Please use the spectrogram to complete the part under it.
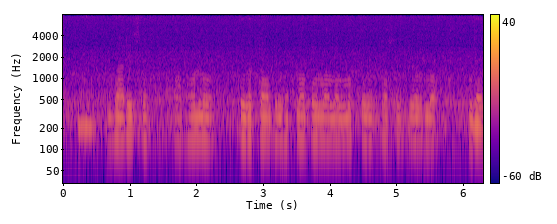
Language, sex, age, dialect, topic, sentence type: Maithili, male, 18-24, Angika, banking, statement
